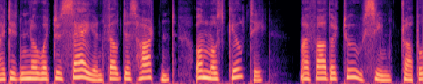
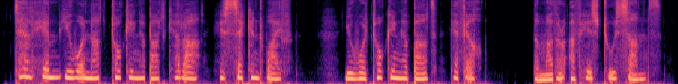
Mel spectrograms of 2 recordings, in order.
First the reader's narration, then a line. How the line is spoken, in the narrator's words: forlornly, the young woman whispered in my ear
